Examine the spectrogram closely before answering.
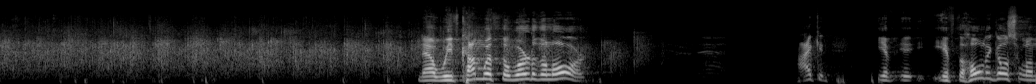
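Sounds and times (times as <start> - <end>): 
audience clapping for guests: 0.0 - 6.8
speech: 4.2 - 5.9, 8.2 - 10.3.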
